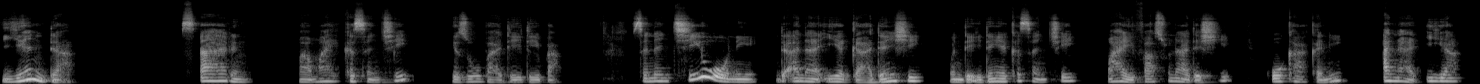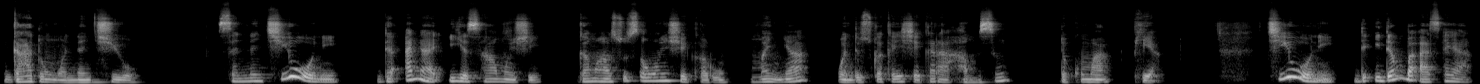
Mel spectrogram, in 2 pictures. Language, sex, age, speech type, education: Hausa, male, 15-29, spontaneous, secondary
